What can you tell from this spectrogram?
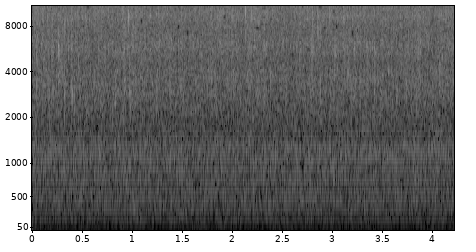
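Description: Steady rain falls without pause, a dense hiss spread across the highs with a soft pattering texture of countless drops. No voices, just an even, unbroken downpour throughout.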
